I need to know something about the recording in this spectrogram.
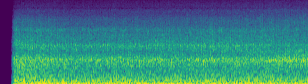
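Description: Intercity coach's diesel engine idling steadily, a loud, even sound with a deep low rumble.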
